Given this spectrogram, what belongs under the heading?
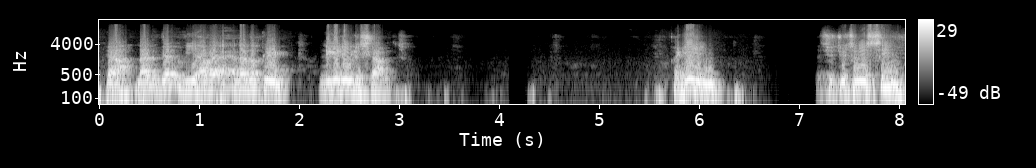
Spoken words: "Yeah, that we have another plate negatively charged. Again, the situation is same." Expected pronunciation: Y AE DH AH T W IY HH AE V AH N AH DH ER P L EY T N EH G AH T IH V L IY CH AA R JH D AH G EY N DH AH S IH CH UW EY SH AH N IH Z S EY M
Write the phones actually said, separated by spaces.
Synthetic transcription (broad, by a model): Y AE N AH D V IY HH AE V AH N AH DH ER P L EY T N EH G AH T IH V L IY SH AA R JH AH G EY N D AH S IH CH UW EY SH AH N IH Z S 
